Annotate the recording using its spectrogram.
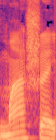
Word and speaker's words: Маша: Мне было проще изменить имя, пока я училась в Америке, чем пытаться каждого встречного научить произносить Маша или Мария правильно. А фамилия моя Соколова, в переводе на английский и есть Хоук». «Ма-ша», — по слогам протягиваю я, примиряясь. И совсем не сложно.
